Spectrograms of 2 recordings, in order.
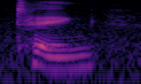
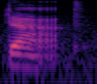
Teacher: MLE displays a tendency, although not a strict one, of transforming the TH into a T or a D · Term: th stopping, TH stopping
